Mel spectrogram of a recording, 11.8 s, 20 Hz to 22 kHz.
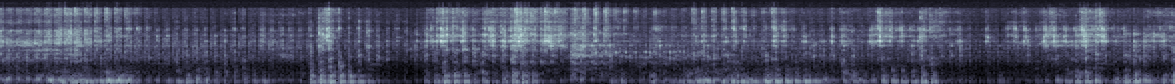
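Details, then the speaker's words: Lathe at about 650 rpm roughing an oak burl bowl with a freshly sharpened gouge: steady low hum with intermittent crisp scraping bursts as the tool bites, throwing ribbons without being pushed; clean, even cuts. "Now, I'm not pushing this. I'm just letting the tool do the work."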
